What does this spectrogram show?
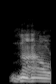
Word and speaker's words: Nile: Nile rhymes with smile, right?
